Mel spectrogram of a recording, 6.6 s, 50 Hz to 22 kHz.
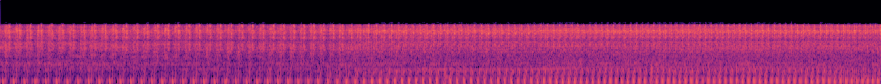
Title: ДМ 1 работа двигателя после кап ремонта.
